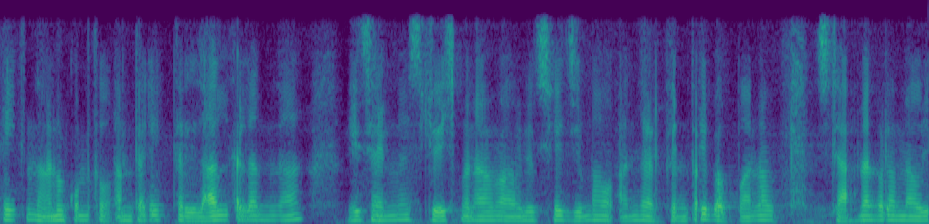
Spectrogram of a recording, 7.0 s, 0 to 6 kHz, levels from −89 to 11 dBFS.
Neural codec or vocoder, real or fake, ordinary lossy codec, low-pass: codec, 16 kHz in and 24 kHz out, 0.6 kbps, FireRedTTS-2 codec; fake; none; 5.4 kHz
